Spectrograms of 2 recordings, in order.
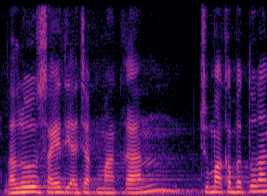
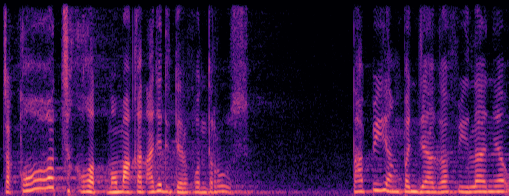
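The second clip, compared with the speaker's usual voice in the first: ordinary talk, nothing marked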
